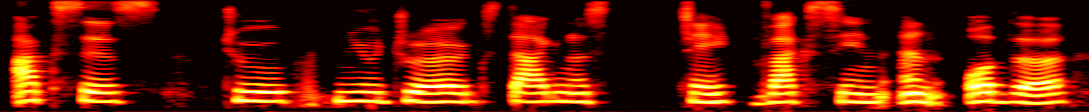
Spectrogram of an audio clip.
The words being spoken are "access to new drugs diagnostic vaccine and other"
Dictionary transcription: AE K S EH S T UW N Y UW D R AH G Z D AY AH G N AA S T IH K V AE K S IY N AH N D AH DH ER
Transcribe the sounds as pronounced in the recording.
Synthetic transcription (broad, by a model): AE K S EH S T UW N Y UW D R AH G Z D AY AH G N AA S T IH K V AE K S IY N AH N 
